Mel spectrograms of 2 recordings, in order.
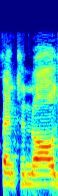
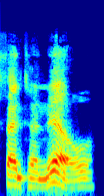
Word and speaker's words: fentanyl: making fentanyl illegal and no it's not Fenton all you idiot sorry people who don't read a newspaper it's Fenton ill those of you who get your pronunciation from Trump but yes if you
